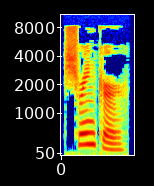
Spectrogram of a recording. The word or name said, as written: shrinker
